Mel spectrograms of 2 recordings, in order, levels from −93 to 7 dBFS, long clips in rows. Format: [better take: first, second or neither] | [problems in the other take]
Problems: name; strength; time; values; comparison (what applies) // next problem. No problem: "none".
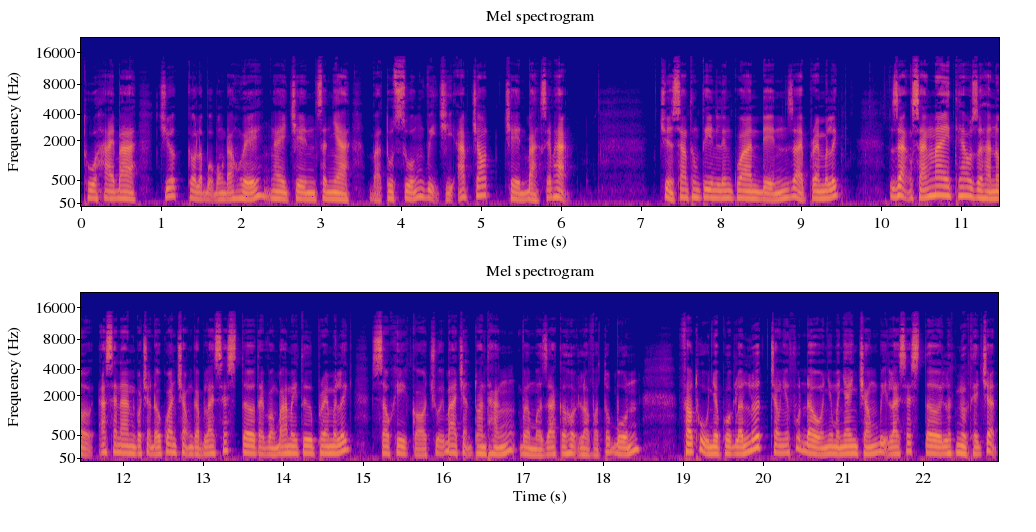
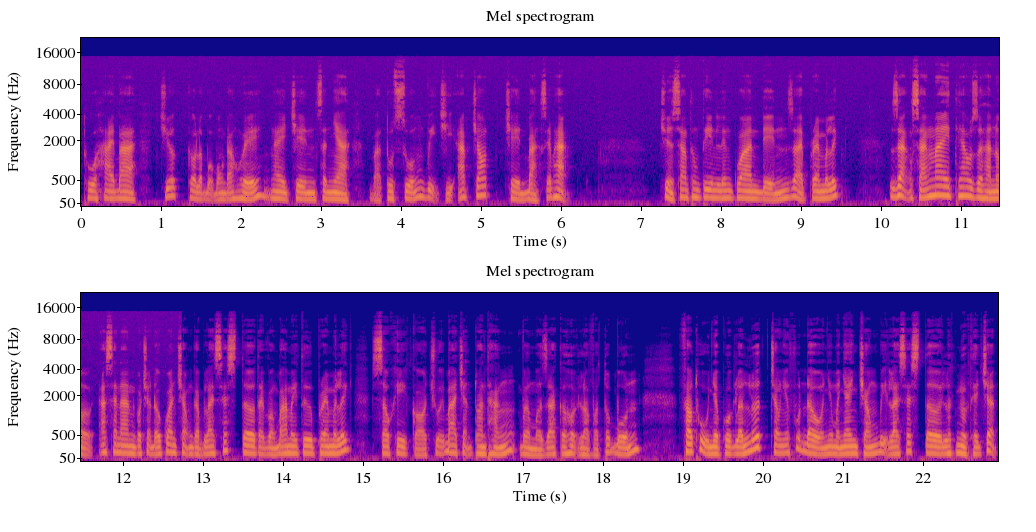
first | hiss; faint; until 13 s; 25 dB below the speech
